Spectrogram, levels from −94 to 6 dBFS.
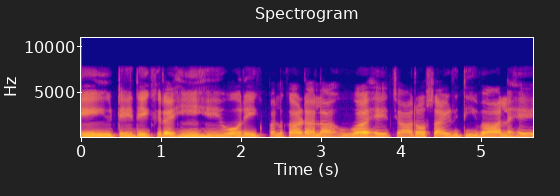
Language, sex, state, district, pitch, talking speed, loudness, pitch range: Hindi, female, Bihar, Patna, 185 Hz, 160 wpm, -15 LUFS, 175-200 Hz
